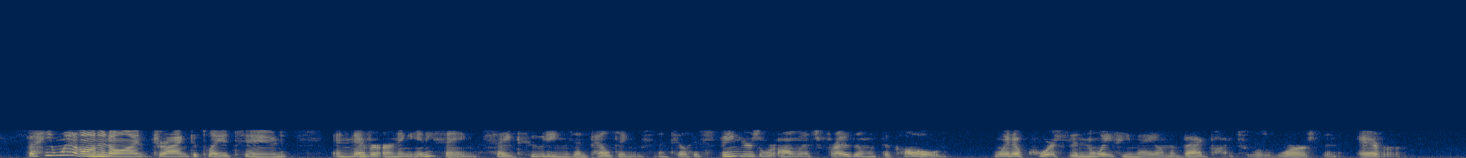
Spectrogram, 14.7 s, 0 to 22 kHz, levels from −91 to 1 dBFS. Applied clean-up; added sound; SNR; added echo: none; none; none; none.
